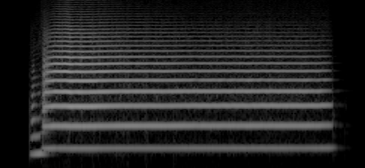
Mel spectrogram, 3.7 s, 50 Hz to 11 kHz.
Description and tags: overall quality of single note - trumpet - A4
Part of the Good-sounds dataset of monophonic instrumental sounds.
instrument::trumpet
note::A
octave::4
midi note::57
tuning reference::440
good-sounds-id::1375
Intentionally played as an example of bad-attack-bad-pitch-down
good-sounds, neumann-U87, single-note, trumpet, A4, multisample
